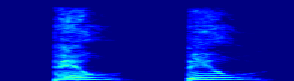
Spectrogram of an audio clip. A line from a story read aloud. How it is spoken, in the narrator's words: gasped the girl, wrestling with the strength of mortal fear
